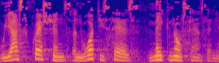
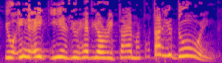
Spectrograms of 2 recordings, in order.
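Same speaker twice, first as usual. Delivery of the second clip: mocking colleagues; 10 semitones higher, 9 dB louder than usual. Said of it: "they were telling all names".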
